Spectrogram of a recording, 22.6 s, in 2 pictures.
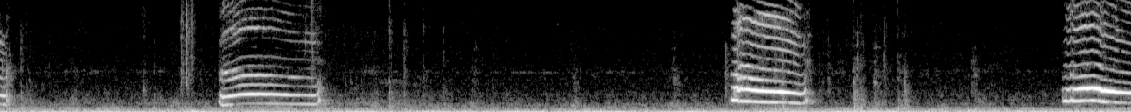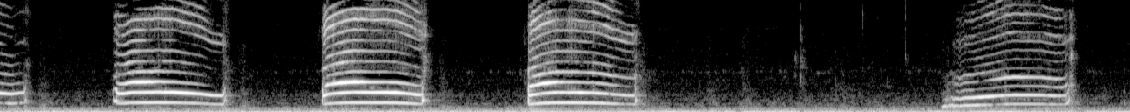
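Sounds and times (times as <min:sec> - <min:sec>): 
cat noises: 0:00.0 - 0:00.4, 0:01.8 - 0:03.6, 0:07.2 - 0:08.3, 0:10.6 - 0:11.8, 0:12.4 - 0:13.7, 0:14.5 - 0:15.7, 0:16.5 - 0:17.9, 0:20.6 - 0:22.2.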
